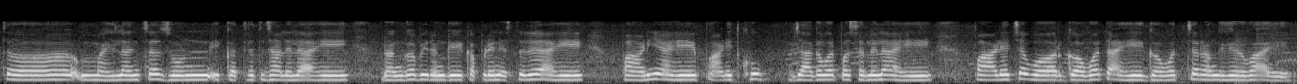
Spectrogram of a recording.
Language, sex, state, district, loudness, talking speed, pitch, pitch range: Marathi, female, Maharashtra, Gondia, -12 LUFS, 115 wpm, 215 Hz, 210-220 Hz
